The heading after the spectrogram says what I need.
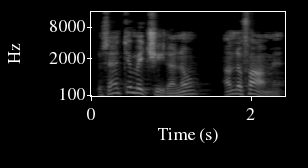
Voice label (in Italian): "cila", crespinese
